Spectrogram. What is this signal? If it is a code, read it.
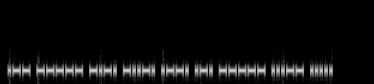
Morse code, heard as a keyed tone, about 52 wpm, 690 Hz. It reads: W0C/PR035
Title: SOTA QSO Practice 50wpm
